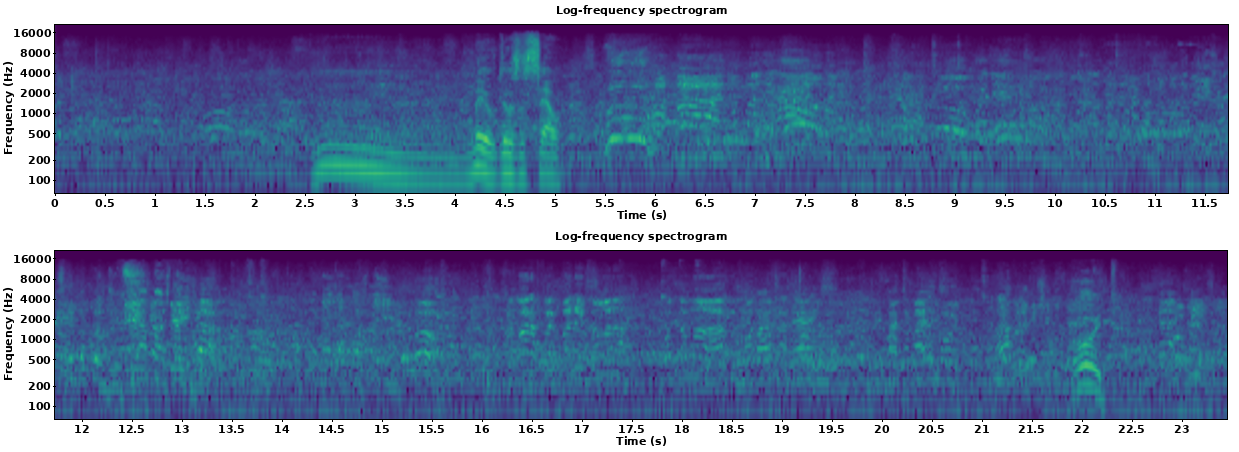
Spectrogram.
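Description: A crowd of men talks and shouts excitedly nearby.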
